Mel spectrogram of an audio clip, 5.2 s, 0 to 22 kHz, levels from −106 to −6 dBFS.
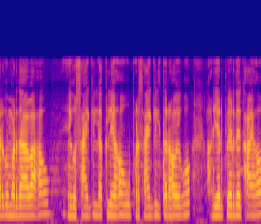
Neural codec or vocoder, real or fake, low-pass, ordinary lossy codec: none; real; 7.2 kHz; none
